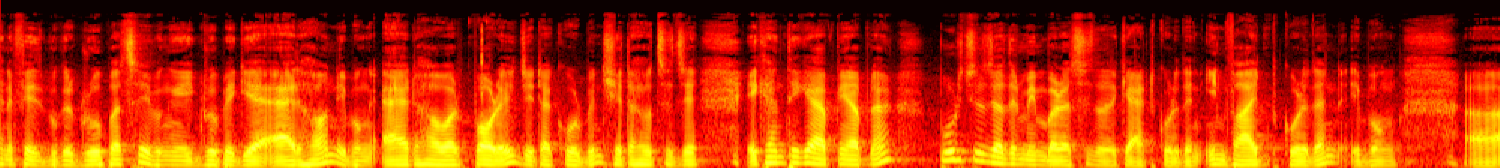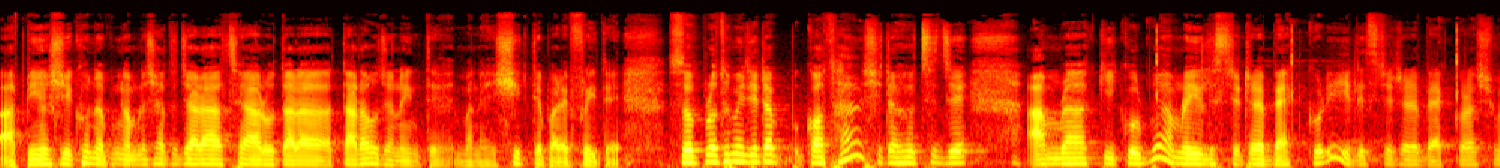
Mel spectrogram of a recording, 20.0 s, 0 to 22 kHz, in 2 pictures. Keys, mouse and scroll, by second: 3.1 click, 5.6 scroll down 1, 14.2 scroll down 1, 15.5 scroll up 1, 17.6 click, 19.5 space, 19.7 click.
